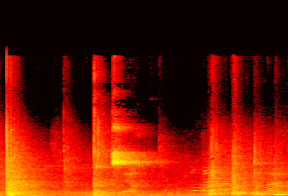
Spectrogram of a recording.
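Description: Squash ball struck by rackets and hitting the court walls: sharp, echoing cracks just after the start and again about a second and a half later. A high squeak of a shoe on the wooden court floor follows the second crack and lasts about half a second.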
